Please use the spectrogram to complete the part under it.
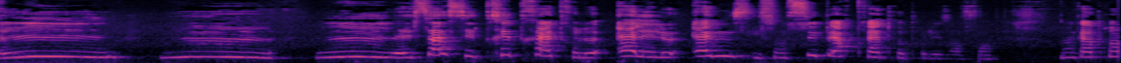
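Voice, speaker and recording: A woman teacher with a high, bright-sounding voice explains letter sounds to parents. She is animated and drags out each sound several times in a row. Her tone stays patient and instructive. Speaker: preschool teacher.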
